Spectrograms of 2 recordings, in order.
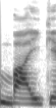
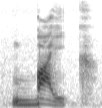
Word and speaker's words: bike: देखो कैसे, एग्जाम्पल में यहाँ पे लिखा है BIKE, तो क्या इसको आप बाई के पढ़ोगे? नहीं, क्योंकि लास्ट में ई है, ई रहेगा साइलेंट। हम सिर्फ पढ़ेंगे बाइक। क्या पढ़ेंगे? बाइक पढ़ेंगे।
